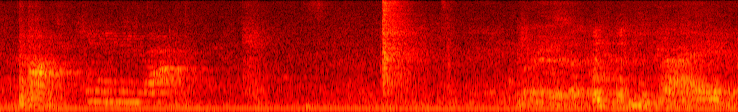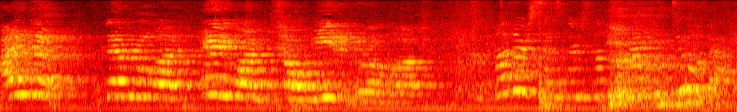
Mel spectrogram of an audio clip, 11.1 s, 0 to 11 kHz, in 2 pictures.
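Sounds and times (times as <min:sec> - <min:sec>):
children speaking: 0:00.2 - 0:01.6, 0:03.9 - 0:11.0.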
